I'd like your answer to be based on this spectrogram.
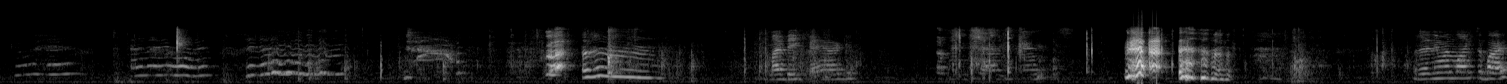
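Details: Child's singsong speech ("wanna buy some chocolate?") broken by abrupt, sharp catches of breath; hiccups.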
